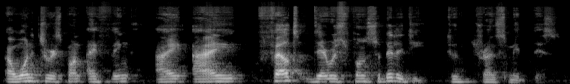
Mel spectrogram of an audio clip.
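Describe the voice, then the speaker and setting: A man from Chile with a Chilean Spanish accent, a native Spanish speaker, giving a halting spoken response in English with many fillers and restarts. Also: mid-range voice, creaky, bright, forceful tone. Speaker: channel host.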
